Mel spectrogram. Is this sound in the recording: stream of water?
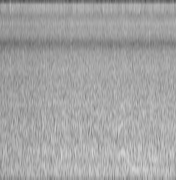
yes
